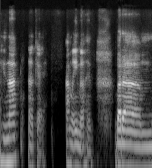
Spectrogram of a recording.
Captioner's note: laughing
